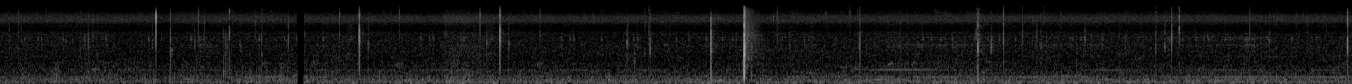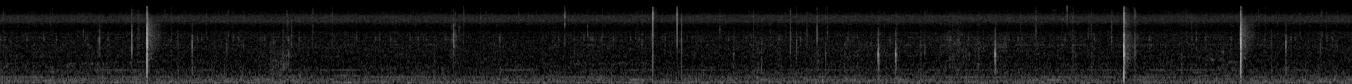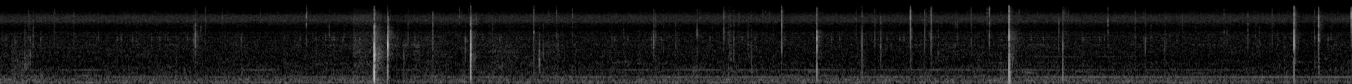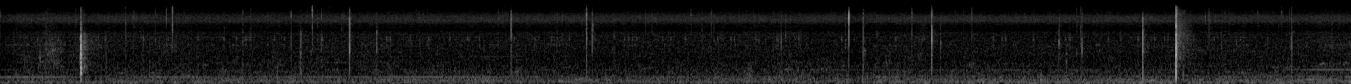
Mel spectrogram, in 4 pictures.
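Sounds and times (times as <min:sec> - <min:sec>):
steady high hiss: 0:00.0 - 0:54.0
wood fire crackling: 0:00.0 - 0:54.0.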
